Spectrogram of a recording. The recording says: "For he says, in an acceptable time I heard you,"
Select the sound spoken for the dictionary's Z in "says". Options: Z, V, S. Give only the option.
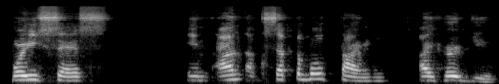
S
